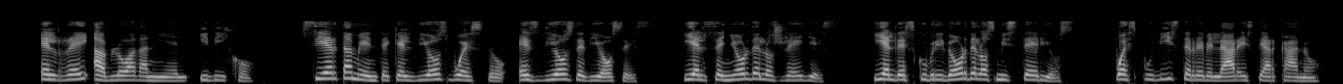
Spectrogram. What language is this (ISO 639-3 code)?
spa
